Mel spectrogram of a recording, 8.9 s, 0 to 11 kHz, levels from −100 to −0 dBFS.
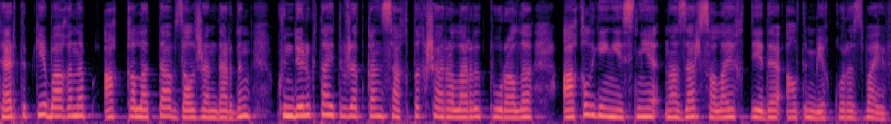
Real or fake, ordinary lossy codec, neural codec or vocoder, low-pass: real; none; none; none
